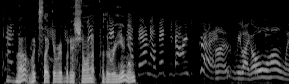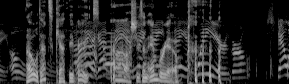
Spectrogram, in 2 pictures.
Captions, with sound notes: Well, it looks like everybody's showing up for the reunion. Oh, that's Kathy Bates. She's an embryo. [Laughing]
